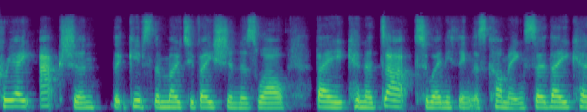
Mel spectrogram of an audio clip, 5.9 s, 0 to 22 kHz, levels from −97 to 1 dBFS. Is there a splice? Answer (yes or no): no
